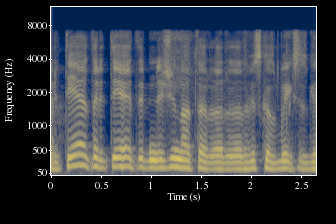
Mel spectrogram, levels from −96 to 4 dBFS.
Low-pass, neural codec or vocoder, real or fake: 7.2 kHz; none; real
